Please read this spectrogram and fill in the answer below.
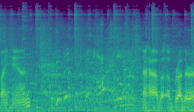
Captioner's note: laughing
